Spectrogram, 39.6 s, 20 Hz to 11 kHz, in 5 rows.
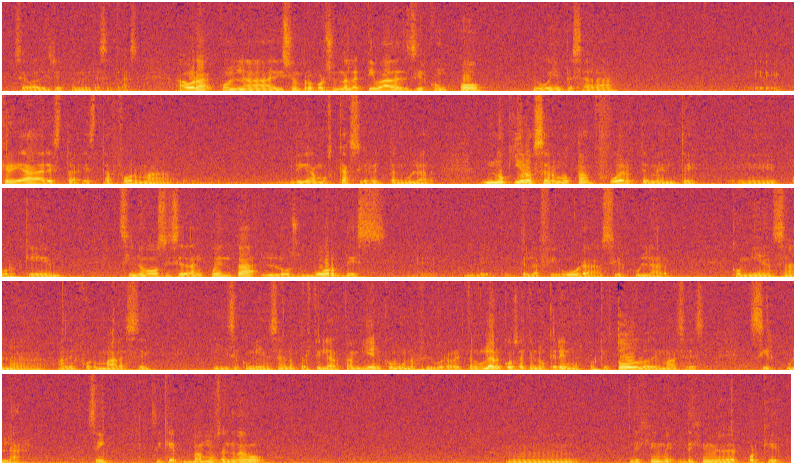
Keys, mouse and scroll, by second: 0.1 shift+right click, 11.0 s, 12.1 x, 13.9-14.5 scroll down 4, 15.0-15.4 scroll down 1, 15.7-16.1 scroll down 1, 16.6-17.0 scroll down 1, 17.2 scroll down 1, 20.7 Escape.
